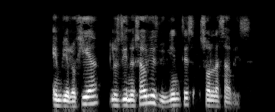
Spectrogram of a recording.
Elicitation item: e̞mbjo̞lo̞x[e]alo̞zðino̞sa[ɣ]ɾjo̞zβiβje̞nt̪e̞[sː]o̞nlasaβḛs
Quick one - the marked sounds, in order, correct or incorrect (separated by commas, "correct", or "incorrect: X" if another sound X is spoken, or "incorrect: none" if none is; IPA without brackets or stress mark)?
incorrect: i, incorrect: w, correct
